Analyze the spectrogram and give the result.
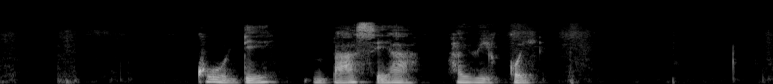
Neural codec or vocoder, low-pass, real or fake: none; 7.2 kHz; real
